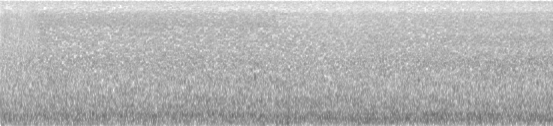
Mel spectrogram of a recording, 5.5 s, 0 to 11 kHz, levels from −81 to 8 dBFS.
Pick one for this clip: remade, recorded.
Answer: recorded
